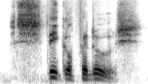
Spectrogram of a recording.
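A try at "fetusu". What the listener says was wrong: Fadus with an U. Say U at the end.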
